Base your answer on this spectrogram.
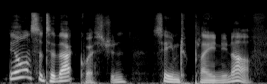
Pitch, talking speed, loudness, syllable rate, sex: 150 Hz, 180 wpm, -20 LUFS, 5.3 syllables/s, male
